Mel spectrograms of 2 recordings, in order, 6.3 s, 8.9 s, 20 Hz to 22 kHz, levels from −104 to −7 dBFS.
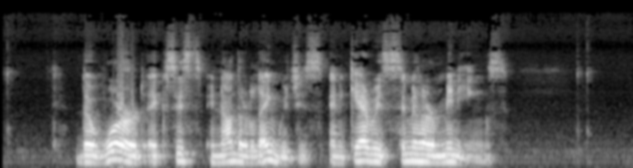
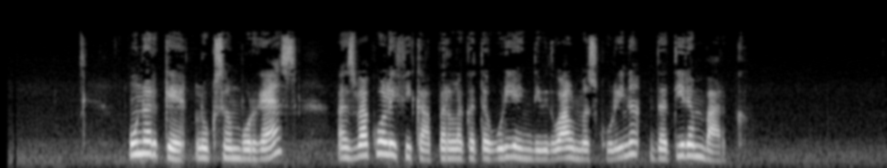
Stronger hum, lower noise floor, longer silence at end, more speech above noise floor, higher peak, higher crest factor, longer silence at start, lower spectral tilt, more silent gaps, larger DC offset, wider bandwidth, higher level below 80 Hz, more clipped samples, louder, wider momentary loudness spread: neither; second, -59 dBFS vs -68 dBFS; second, 1.3 s vs 1.65 s; about the same, 44 dB vs 42 dB; first, -2 dBFS vs -10 dBFS; about the same, 14 dB vs 18 dB; second, 0.75 s vs 1.3 s; first, -6 dB/octave vs -4.5 dB/octave; neither; neither; about the same, 11 kHz vs 11 kHz; first, -58 dBFS vs -80 dBFS; neither; first, -15 LUFS vs -27 LUFS; first, 15 LU vs 10 LU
